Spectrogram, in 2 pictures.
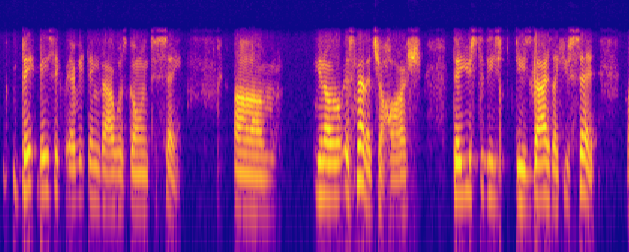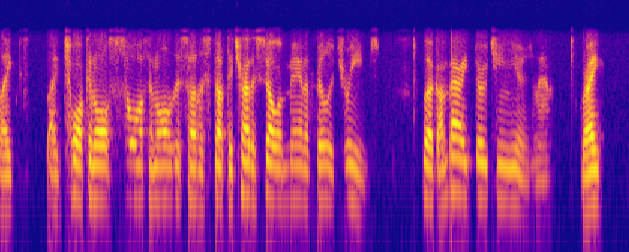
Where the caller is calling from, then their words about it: Bloomfield, New Jersey, United States; from New Jersey.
